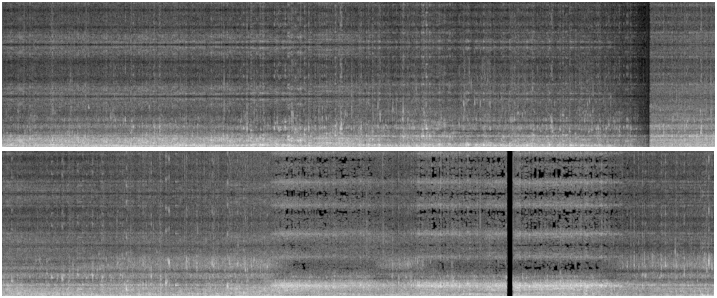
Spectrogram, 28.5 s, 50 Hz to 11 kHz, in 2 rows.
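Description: Underwater ambience: a steady, muffled low rumble with bubbling, the air venting from sea-trek diving helmets, heard from beneath the surface. It breaks off abruptly twice, about 13 and 24 seconds in.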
